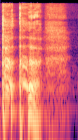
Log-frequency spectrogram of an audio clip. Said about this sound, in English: Don't you think this is a little premature? I just have a light cough.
